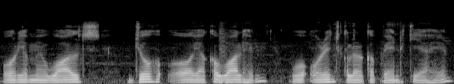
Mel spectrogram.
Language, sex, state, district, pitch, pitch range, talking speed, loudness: Hindi, male, Arunachal Pradesh, Longding, 105 Hz, 100-110 Hz, 225 wpm, -18 LUFS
